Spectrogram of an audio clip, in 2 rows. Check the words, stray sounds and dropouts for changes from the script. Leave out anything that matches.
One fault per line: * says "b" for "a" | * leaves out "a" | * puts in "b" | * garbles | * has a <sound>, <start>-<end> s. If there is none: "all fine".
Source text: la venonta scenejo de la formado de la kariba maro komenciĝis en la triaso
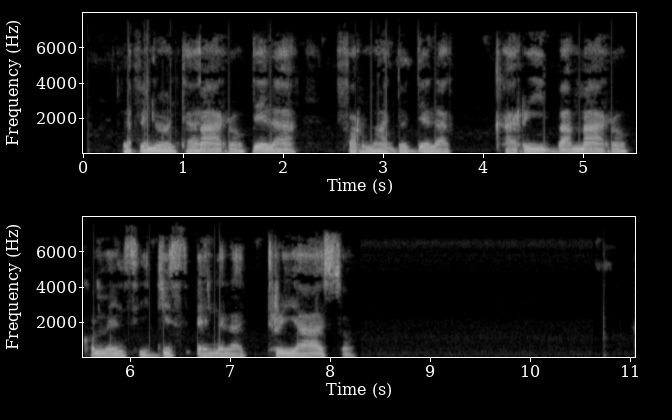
* says "maro" for "scenejo"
